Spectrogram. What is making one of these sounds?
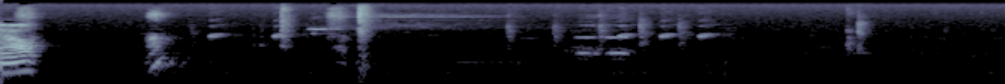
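Short electronic menu blips sound from a television.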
